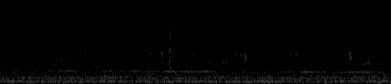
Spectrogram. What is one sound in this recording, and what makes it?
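A wooden stick stirs paint in a small plastic cup.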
